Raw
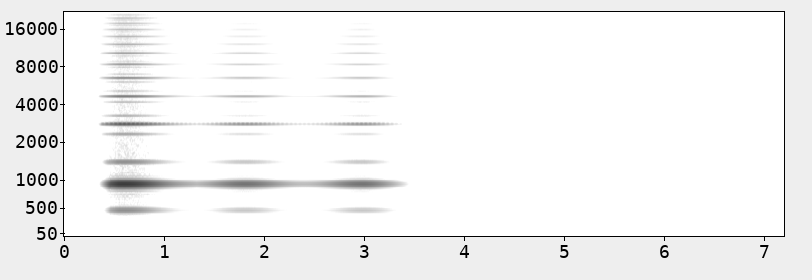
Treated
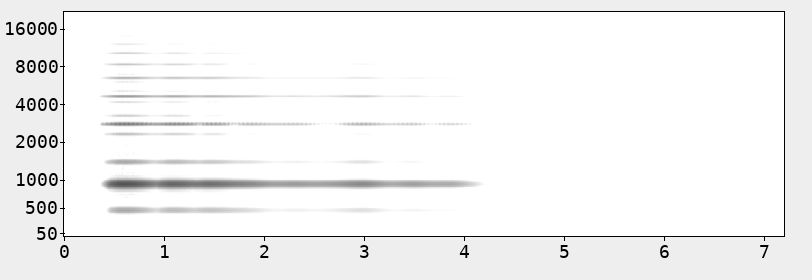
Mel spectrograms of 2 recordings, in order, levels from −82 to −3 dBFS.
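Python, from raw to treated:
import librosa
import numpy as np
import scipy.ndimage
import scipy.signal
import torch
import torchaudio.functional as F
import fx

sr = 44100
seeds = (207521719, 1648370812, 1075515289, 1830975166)

y = scipy.signal.sosfilt(scipy.signal.bessel(2, 6900.0, 'lowpass', norm='mag', fs=sr, output='sos'), x)
y = fx.echo_multitap(y, sr, ms=(502, 869), db=(-6.5, -10.0))
y = y * librosa.db_to_amplitude(-7.5)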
